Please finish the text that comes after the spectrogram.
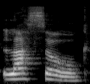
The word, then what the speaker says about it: Lasóg: Lasog. So Lasog. when you see a little accent above Yeah. a vowel in the Irish language, it means you just got to draw it out.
